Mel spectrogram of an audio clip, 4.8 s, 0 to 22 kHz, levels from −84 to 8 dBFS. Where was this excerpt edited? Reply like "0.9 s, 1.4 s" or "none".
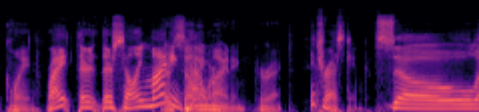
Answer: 3.0 s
